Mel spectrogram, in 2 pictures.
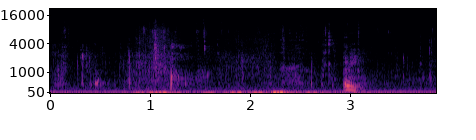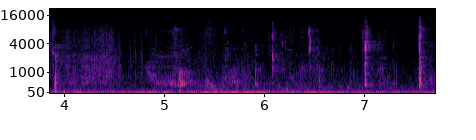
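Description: Close-up chewing of rotisserie chicken dipped in cheese sauce: wet mouth smacks and clicks at irregular intervals.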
